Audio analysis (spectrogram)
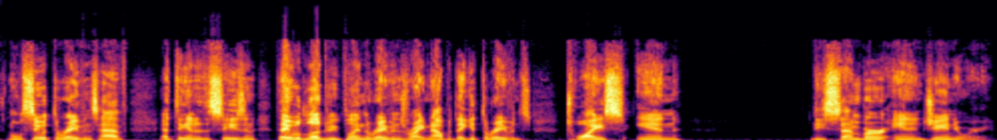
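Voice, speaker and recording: A man's voice: on the high side, moderate pace, a bit bright, dry recording, clean studio sound. A man hosting a sports talk show, giving casual, opinionated commentary in colloquial language, speaking straight to his listeners.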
